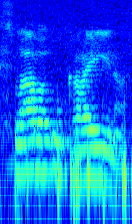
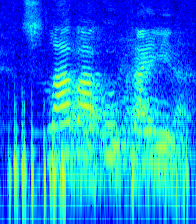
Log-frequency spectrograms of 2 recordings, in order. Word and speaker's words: Slava Ukraini: I want everybody to pronounce it right. Please stand up. Slava Ukraina. Slava Ukraina.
